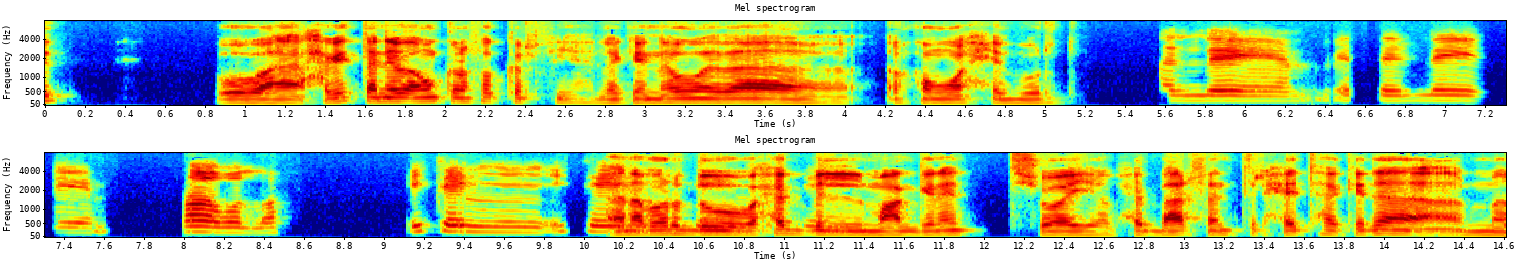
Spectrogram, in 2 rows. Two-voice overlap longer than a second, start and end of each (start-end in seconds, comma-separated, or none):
10.1-11.5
